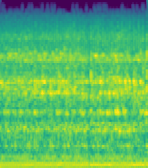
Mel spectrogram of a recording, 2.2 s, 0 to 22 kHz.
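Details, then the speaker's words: 2011 Yamaha T50 outboard after fuel line, bulb, low pressure, thermostats and spark plugs replaced for rough running and dying: low steady idle on choke, even beat, no stumbling; normal idle. "So low pressure changed, thermostats changed, spark plugs are changed. Pretty sure she's fixed though."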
